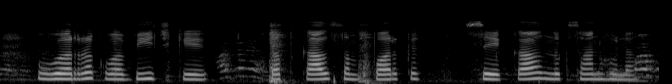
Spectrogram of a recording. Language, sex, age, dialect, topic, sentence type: Bhojpuri, female, 18-24, Southern / Standard, agriculture, question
